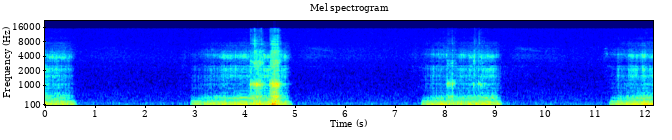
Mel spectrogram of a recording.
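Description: Loud, rough snores on inhaling, about three in twelve seconds, with quiet gaps between; heavy snoring.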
